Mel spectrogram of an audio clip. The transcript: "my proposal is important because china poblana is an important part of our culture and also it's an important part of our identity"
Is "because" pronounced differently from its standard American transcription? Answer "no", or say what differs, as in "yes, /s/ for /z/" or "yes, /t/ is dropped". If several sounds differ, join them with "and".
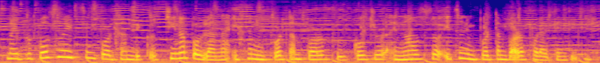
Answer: yes, /s/ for /z/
